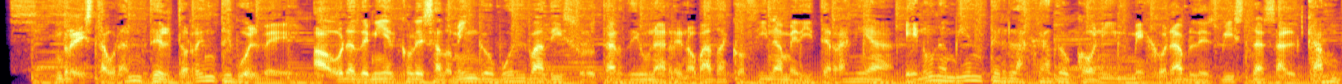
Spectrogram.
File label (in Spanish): HOMBRE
